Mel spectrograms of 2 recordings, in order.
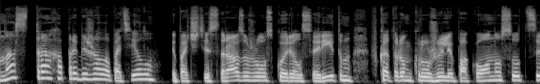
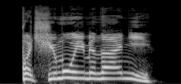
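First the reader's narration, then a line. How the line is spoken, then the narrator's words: Distant shout. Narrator (Russian): крикнул с той стороны Кен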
